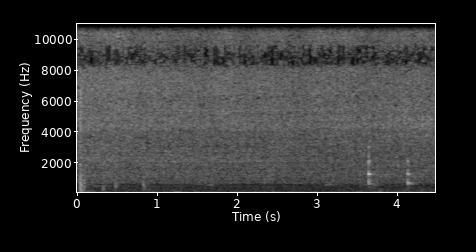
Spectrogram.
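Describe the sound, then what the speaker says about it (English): Small shrimp sizzle steadily in a hot oiled pan for a Malagasy coconut ginger shrimp dish, a constant close frying hiss with a few faint utensil taps, no talking. "I'm adding half of the batch of shrimp to the pan because we've doubled the recipe"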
